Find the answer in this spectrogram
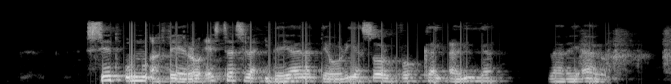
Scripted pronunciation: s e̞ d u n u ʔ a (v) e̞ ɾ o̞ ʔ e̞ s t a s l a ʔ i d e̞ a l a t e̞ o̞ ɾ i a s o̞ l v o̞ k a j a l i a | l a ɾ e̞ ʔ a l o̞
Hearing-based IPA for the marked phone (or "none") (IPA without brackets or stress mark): f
